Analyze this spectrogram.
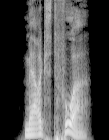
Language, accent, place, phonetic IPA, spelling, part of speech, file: German, Germany, Berlin, [ˌmɛʁkst ˈfoːɐ̯], merkst vor, verb, De-merkst vor.ogg
- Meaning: second-person singular present of vormerken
